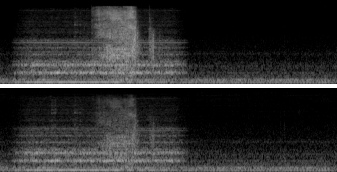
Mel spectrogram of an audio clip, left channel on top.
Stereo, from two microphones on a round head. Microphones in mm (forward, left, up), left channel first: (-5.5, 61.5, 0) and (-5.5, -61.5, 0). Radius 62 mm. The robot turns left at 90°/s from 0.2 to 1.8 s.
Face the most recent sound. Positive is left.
turn(degrees=40)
